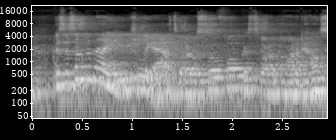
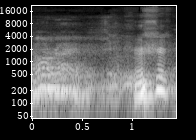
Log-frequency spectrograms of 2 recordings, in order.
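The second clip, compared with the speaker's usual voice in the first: ordinary talk, nothing marked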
